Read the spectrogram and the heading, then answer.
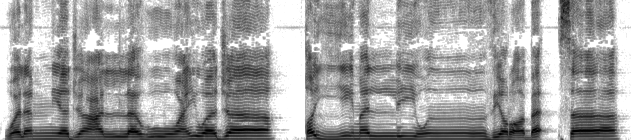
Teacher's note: نلاحظ على اللوحة التعليمية تنبيه: حكم الكلمة المسكوت عليها كحكم الكلمة الموقوف عليها، فالوقف على عوجا هو عوجا بمد العوض، والسكت على عوجا هو عوجا قيما لينذر بمد العوض كذلك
